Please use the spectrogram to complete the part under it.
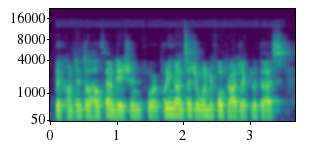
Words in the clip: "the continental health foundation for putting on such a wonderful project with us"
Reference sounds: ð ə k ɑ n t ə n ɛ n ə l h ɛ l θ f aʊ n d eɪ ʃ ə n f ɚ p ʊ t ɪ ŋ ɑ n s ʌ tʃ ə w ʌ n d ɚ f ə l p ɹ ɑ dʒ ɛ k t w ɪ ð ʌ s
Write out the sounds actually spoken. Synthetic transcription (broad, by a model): ð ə k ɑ n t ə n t l h ɛ l θ f aʊ n d eɪ ʃ ə n f ɚ p ʊ t ɪ ŋ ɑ n s ʌ tʃ ə w ʌ n d ɚ f l p ɹ ɑ dʒ ɛ k t w ɪ ð ʌ s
